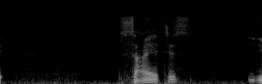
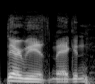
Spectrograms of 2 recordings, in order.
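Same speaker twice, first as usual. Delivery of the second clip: mock announcer call; 4 semitones higher, 12 dB louder than usual. Mock announcing Prince Harry.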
